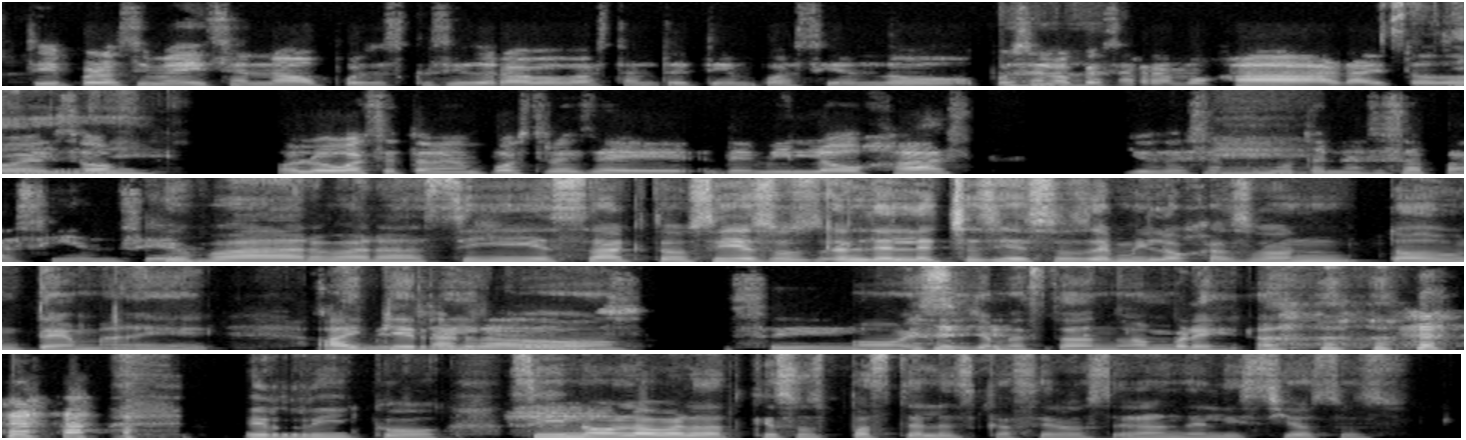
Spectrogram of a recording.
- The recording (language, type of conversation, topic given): Spanish, podcast, ¿Qué comidas recuerdas de las fiestas de tu infancia?
- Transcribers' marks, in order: inhale; chuckle; laugh; other background noise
